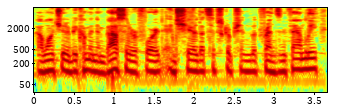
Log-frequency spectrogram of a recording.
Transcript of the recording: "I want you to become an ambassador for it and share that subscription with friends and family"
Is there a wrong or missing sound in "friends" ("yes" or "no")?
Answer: no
